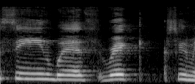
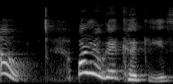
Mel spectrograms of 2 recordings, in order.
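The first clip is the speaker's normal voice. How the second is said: calm, composed, sing-song tone, pitched up and swooping; 5 semitones higher than usual. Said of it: "she never raised her voice".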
